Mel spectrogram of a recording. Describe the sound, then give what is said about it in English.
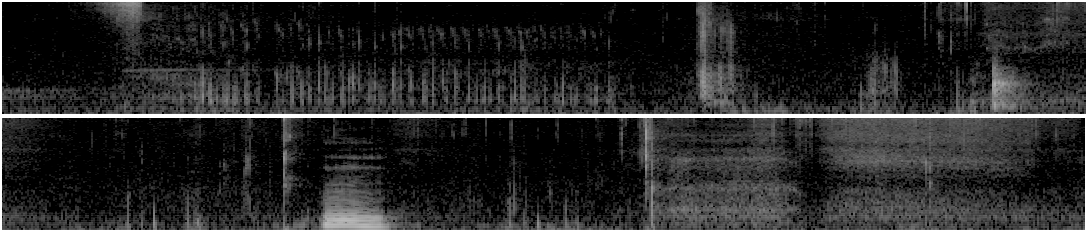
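A quiet sip of rum, a soft slurp followed by a brief wet swallow, with small mouth sounds, faint clicks and breaths around it. “Now let's sip.”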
